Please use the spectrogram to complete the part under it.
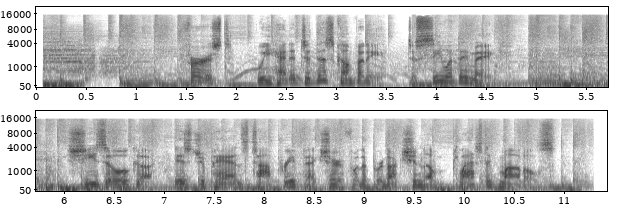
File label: Promotional Video Narration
